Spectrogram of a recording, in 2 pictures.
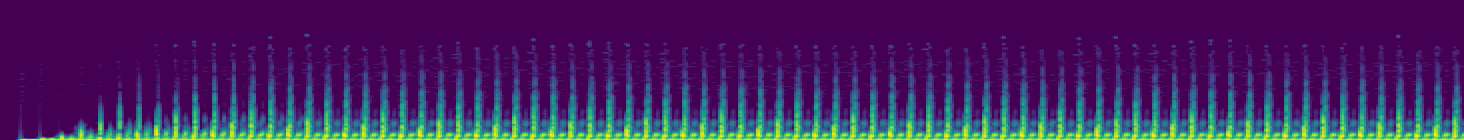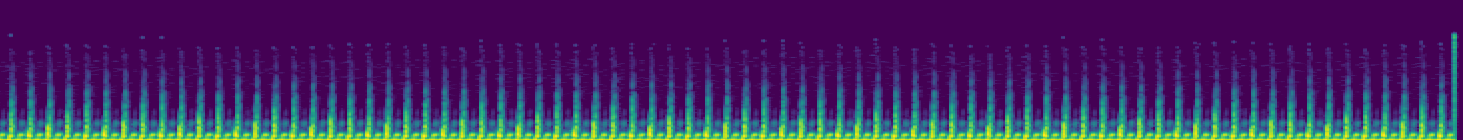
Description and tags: Modulation engine starts and runs.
